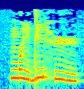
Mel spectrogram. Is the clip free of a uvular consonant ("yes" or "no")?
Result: yes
